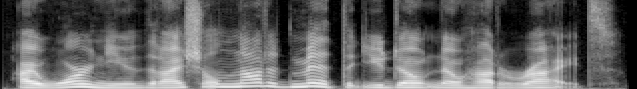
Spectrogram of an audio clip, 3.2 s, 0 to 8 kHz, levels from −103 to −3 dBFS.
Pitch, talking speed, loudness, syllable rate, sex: 200 Hz, 280 wpm, -17 LUFS, 5.7 syllables/s, female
